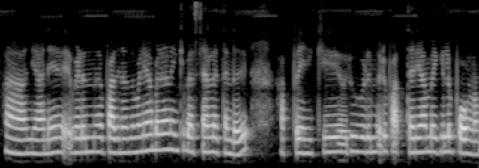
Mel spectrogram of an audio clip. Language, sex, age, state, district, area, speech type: Malayalam, female, 18-30, Kerala, Wayanad, rural, spontaneous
